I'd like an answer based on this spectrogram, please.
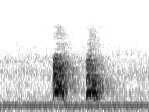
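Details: Samoyed puppies with their siblings playing in a pool; two short, bright barks about a third of a second apart over a steady low hum.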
